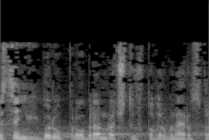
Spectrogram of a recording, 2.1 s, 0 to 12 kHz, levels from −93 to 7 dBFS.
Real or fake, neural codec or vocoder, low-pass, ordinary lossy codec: fake; vocoder, 24 kHz, 100 mel bands, Vocos; 10.8 kHz; MP3, 32 kbps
